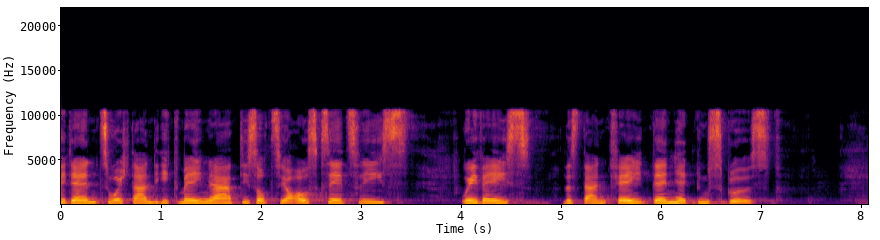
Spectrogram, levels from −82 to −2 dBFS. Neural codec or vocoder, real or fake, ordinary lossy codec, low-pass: autoencoder, 22.05 kHz, a latent of 192 numbers a frame, VITS, trained on one speaker; fake; none; none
